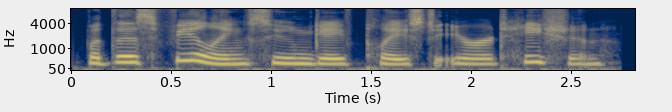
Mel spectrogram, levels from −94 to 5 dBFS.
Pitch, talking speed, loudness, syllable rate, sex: 235 Hz, 170 wpm, -16 LUFS, 5.0 syllables/s, female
